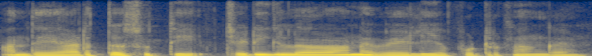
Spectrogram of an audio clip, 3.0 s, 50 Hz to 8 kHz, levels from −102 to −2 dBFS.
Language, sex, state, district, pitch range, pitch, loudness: Tamil, male, Tamil Nadu, Nilgiris, 125-150 Hz, 130 Hz, -13 LUFS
